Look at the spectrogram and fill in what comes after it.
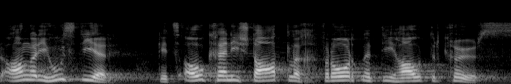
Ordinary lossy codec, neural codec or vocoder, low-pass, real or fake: none; none; 7.2 kHz; real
